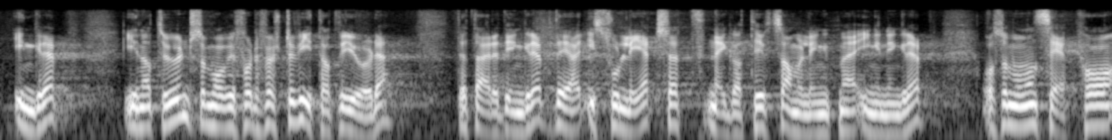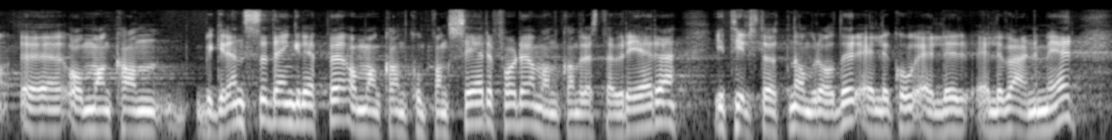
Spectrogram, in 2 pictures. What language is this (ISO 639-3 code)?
nor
